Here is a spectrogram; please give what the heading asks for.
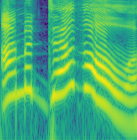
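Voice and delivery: bright, chipper, very high-pitched and very loud. Narrated story, the speaker answers a question about their costume: chipper voice. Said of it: "I declared in my most chipper voice".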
